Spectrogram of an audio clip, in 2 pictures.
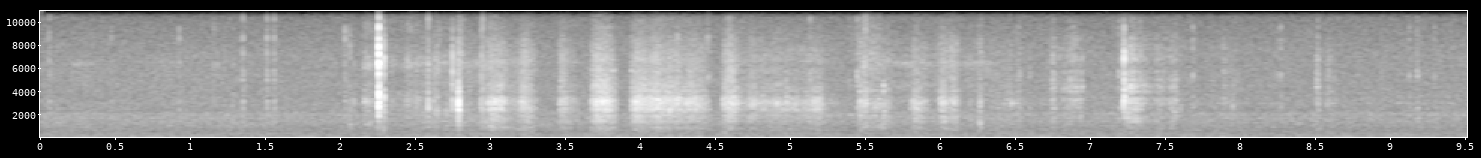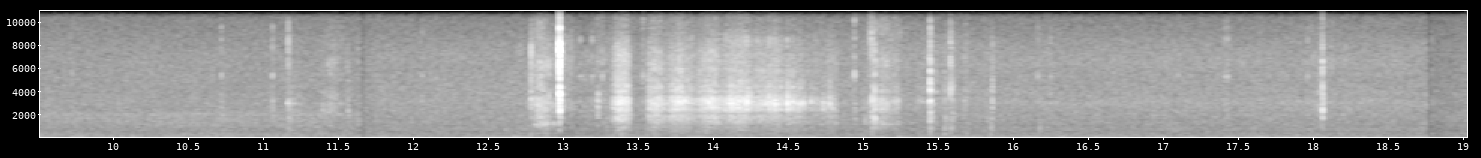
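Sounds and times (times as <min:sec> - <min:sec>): steady low hum: 0:00.0 - 0:19.0
scraping and rustling: 0:02.0 - 0:08.7, 0:12.8 - 0:16.3.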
